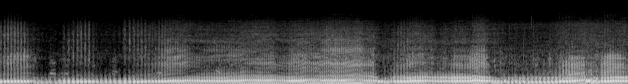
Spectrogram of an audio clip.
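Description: An all-terrain vehicle's engine revs loudly, rising and falling in pitch close by.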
